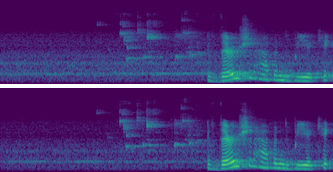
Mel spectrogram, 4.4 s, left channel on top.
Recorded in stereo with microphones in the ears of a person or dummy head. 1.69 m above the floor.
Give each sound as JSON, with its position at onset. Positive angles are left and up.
{"t": 1.3, "sound": "dripping", "side_deg": -60, "distance_m": 5.0}
{"t": 2.8, "sound": "a woman speaking", "side_deg": -30, "distance_m": 0.5}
